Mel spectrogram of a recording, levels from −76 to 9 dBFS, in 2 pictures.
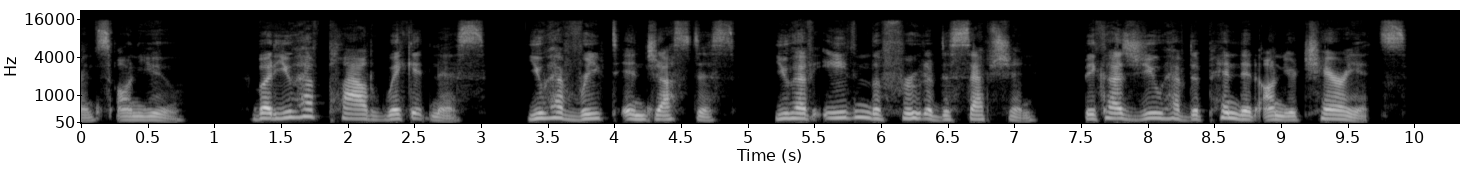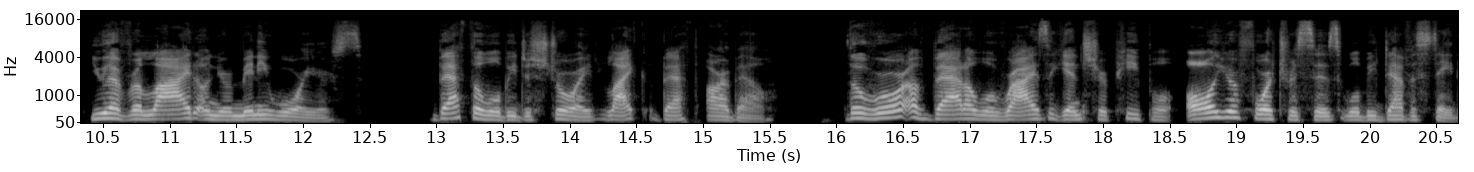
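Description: Listening closely to the recording, nothing stood out as a technical problem at any point.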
